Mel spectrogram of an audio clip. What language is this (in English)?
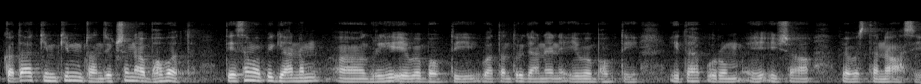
Sanskrit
